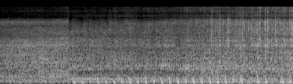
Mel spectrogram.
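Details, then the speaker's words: Honda Grand motorcycle engine running with a light, even ticking about three times a second from the left side of the engine. The cam chain was found very loose: cam chain ticking. "makanya suara menggelitik di bagian mesin kirinya ini untuk memperjelas lagi sekali lagi coba kita hidupkan"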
